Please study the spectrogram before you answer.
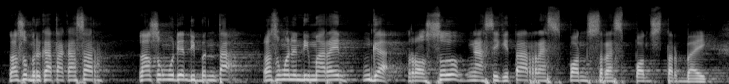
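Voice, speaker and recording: A man's voice: high voice, fairly even intonation, normal speed. A man giving a conversational religious talk, often checking that listeners understand. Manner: conversational, asks listeners questions. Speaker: preacher.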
